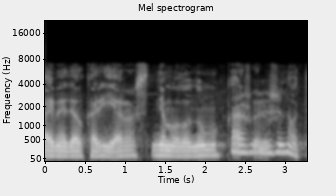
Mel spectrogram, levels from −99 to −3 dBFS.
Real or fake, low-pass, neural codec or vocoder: real; 7.2 kHz; none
